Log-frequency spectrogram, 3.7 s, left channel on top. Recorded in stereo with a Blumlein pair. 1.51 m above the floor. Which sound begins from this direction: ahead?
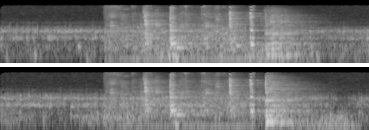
Ticking, at 1.0 s.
